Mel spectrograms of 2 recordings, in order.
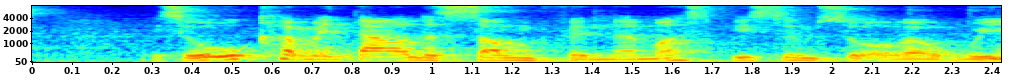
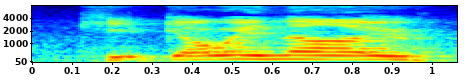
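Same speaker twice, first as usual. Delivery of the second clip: urging on; 8 semitones higher, 6 dB louder, slower than usual. Real, not acted. Urging his player on.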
